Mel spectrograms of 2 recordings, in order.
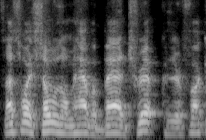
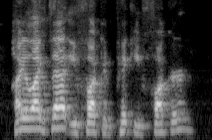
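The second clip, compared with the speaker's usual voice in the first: acted frustrated, fed-up jeering tone; 3 semitones higher, 3 dB louder than usual. Retelling a player confronting his coach after a game: imitating Kirk frustrated. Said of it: "He was fucking frustrated".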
